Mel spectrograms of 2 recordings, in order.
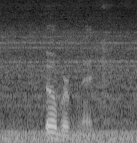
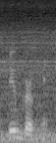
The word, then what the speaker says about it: Dubrovnik: We're making our way to Dubrovnik. I think, man, I'm gonna doubt myself. Like, did I pronounce that right? Dubrovnik.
